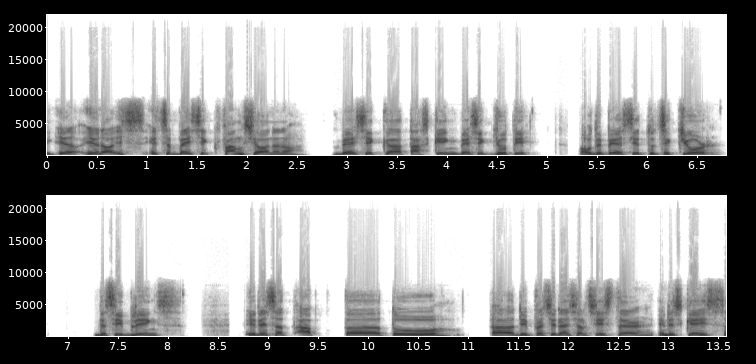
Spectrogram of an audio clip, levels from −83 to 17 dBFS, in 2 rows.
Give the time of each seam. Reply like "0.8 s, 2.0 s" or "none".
none

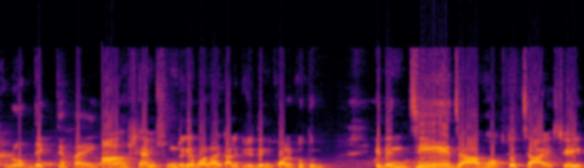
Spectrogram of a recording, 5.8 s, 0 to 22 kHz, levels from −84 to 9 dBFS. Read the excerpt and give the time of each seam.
1.0 s

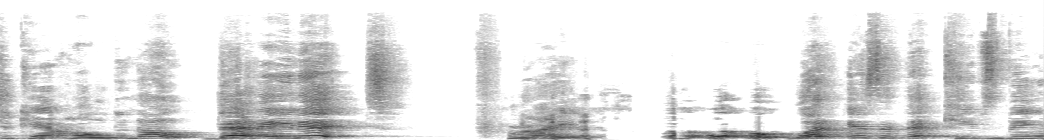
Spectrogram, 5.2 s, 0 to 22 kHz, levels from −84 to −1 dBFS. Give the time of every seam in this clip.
none

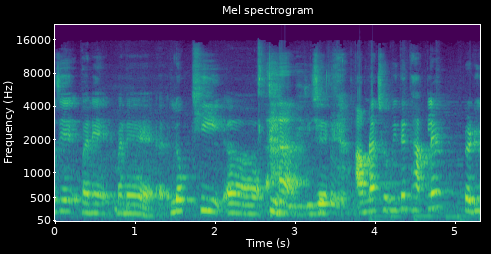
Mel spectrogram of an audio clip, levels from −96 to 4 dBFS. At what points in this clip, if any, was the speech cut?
none

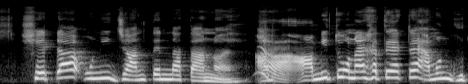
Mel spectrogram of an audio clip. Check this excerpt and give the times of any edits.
2.6 s

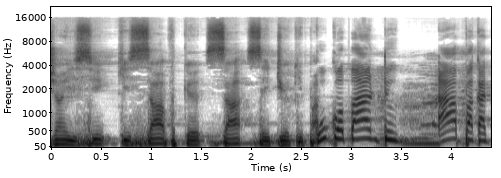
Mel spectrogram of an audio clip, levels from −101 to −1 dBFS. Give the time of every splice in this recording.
none

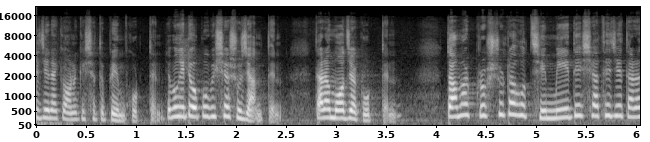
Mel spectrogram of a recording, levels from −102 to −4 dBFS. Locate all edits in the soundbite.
1.1 s

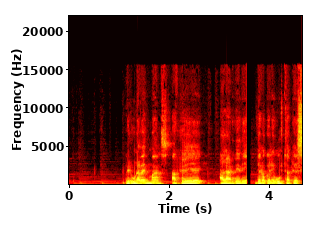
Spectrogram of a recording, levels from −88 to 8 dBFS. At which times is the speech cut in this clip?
3.6 s

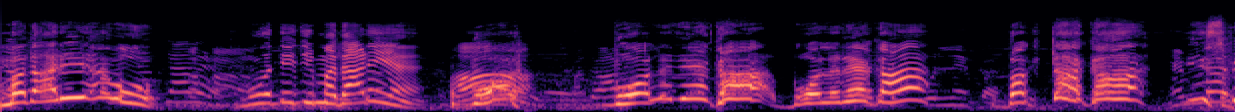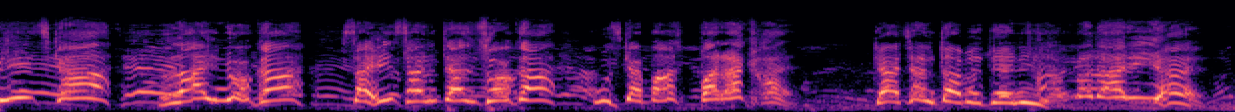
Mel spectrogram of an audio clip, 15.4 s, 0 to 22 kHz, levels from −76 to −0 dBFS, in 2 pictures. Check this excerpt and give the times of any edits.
14.4 s

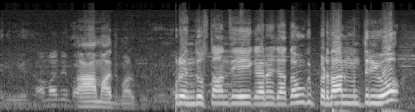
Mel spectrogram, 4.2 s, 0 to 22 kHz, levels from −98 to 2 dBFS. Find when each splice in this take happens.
1.7 s

